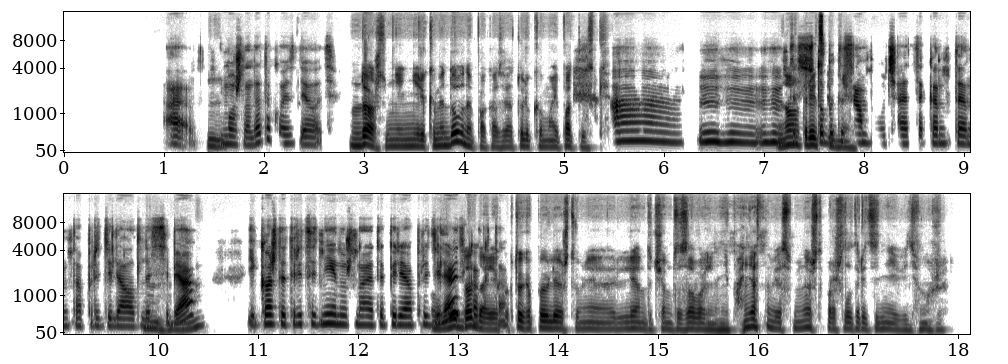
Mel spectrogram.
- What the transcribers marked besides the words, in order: laughing while speaking: "непонятным"; laughing while speaking: "видимо"
- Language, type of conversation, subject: Russian, podcast, Какие у тебя правила пользования социальными сетями?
